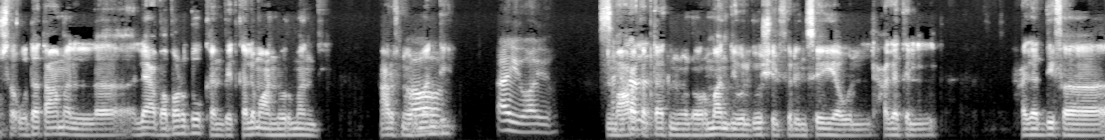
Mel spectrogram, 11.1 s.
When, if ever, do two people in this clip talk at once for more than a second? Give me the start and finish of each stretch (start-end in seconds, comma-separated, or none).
none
